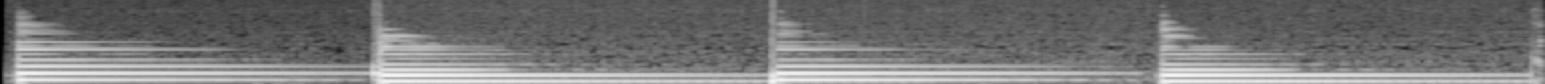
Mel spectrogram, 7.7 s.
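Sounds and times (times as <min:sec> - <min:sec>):
guitar: 0:00.0 - 0:07.7.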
